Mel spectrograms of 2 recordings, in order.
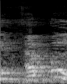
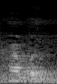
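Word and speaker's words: apple: Rule ये है कि जब रिपीटेशन ऑफ कॉन्सोनेंट्स होता है तो साउंड प्लेन रहता है, साउंड सिंगल रहता है। इसका क्या मतलब हुआ? इसका मतलब ये हुआ कि ये एप्पल नहीं है, इसका करेक्ट प्रोनाउंसिएशन ये होगा एप्पल। ये एप्पल पापा, क्योंकि पी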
